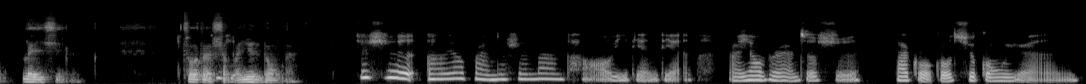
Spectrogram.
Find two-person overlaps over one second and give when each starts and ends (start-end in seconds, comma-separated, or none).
none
